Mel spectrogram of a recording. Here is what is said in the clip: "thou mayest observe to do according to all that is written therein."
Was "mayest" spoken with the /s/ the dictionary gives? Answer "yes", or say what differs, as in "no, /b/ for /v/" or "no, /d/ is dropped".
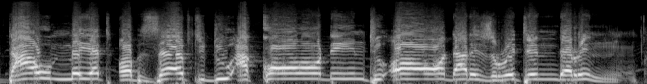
no, /s/ is dropped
